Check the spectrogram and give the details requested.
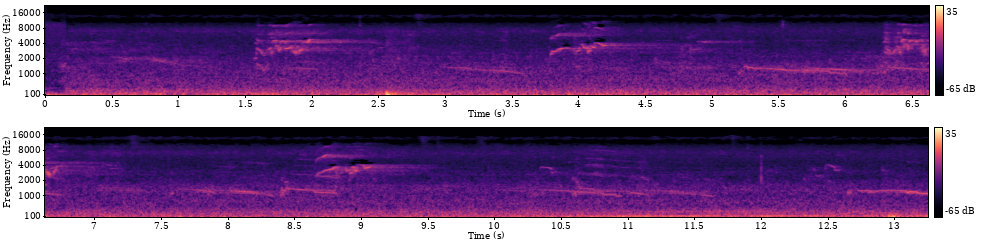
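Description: Birds calling over and over, a call about every two seconds, each with falling whistled notes and a harsher higher part, over a steady low rumble. A sharp thump sounds about two and a half seconds in and again near the end.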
